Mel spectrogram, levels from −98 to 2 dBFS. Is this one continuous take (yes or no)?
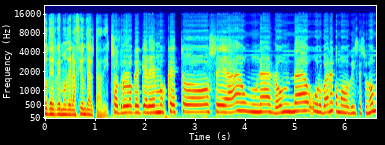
no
